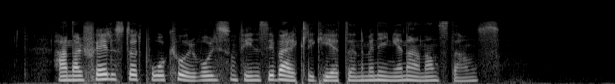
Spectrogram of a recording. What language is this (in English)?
Swedish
